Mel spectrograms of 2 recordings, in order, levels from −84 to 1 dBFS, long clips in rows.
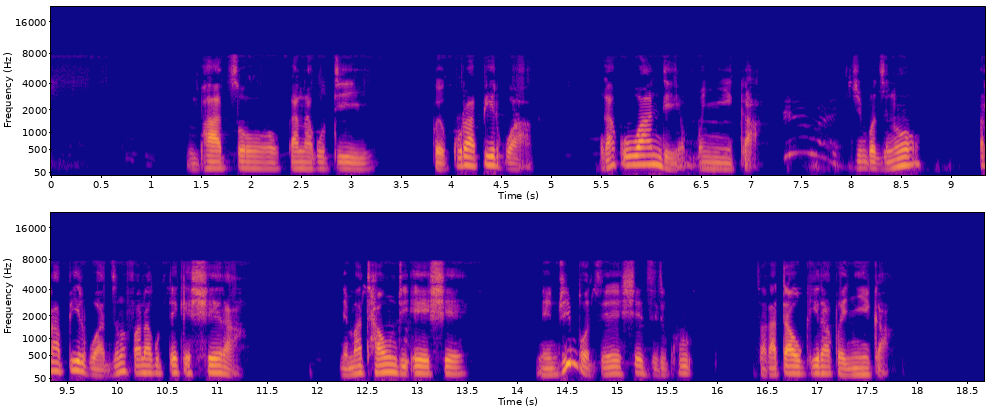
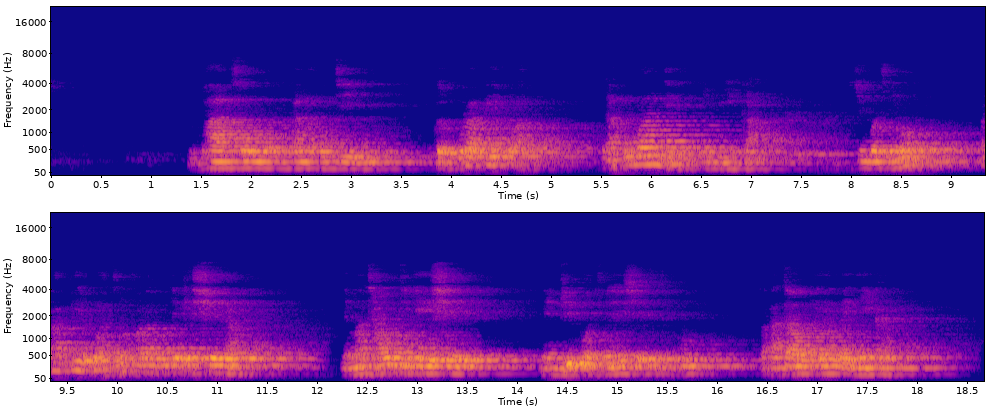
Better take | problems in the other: first | room echo; dies away in 2.2 s

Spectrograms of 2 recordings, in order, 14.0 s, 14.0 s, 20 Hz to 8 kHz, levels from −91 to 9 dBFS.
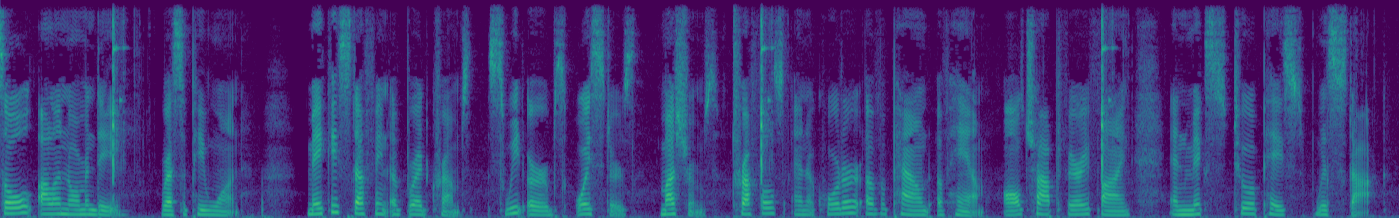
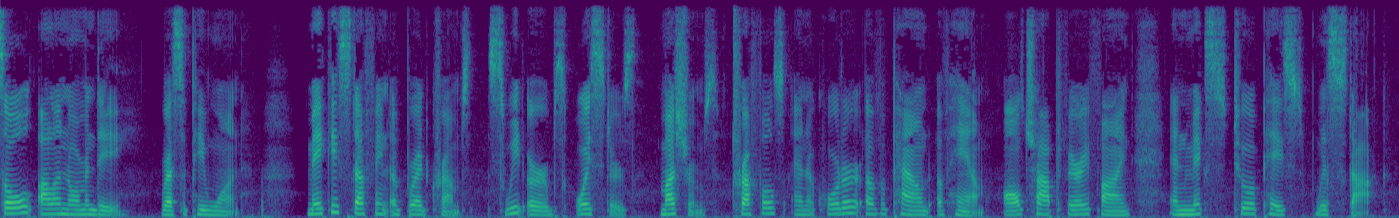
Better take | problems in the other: second | background sound (Shatter); 11 dB below the speech

